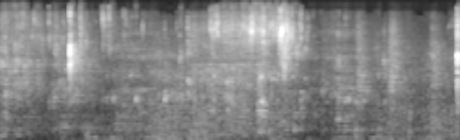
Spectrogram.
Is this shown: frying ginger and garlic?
no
